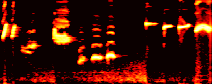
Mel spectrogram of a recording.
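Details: Short burst from an Asian pied starling's varied song, meant to get caged birds singing: high slurred chirps, a loud squeaky note, three low fluted whistles, then thin high whistles and a shrill ending.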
